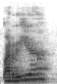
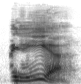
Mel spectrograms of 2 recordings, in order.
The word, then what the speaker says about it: Birria: Roll your R's. Birra. I can roll my R. Birra. I don't know why I'm getting Barria. Anyways, Casey Birra. God, that didn't even sound right. Birra. No, it's Birria.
